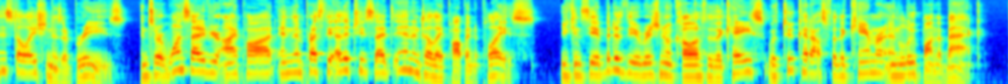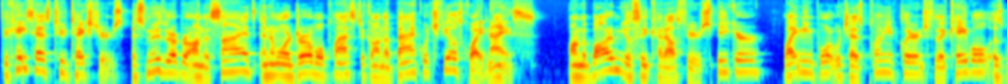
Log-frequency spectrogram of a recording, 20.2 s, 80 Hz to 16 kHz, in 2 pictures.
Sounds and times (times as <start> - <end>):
Speech: 0.0 - 20.1.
